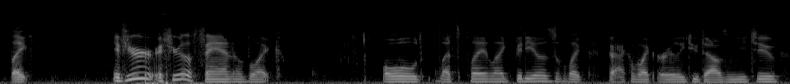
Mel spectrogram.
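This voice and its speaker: A man live-streaming a game, chatting casually in a self-described monotone with lots of filler words. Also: mid-range voice, a little hiss or hum. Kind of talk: casual live-stream chat while playing.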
